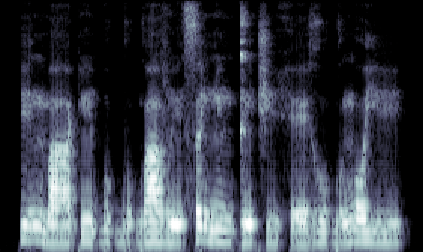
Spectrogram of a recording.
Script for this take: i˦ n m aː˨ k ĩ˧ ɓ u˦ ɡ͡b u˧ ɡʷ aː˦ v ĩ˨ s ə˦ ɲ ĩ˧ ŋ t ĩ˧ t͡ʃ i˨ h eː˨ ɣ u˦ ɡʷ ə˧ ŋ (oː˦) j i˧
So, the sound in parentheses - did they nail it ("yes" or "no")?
yes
